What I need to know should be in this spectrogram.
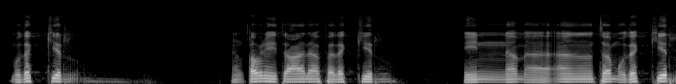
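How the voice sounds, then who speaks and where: A man's voice: mid-range voice, warm tone, smooth. A man teaching a classroom lesson, explaining rules step by step and quizzing his students with questions. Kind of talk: classroom lesson on Arabic morphology.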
